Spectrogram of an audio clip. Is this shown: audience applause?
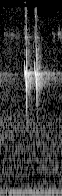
no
